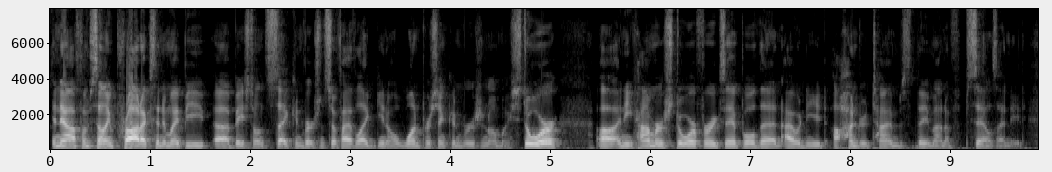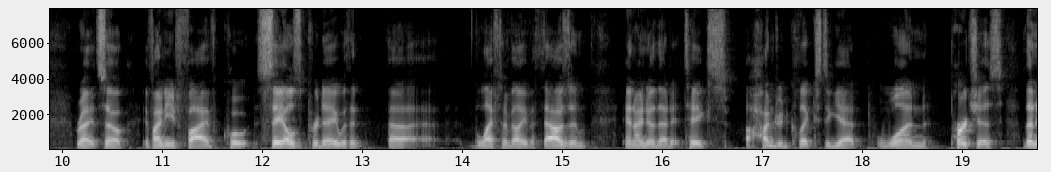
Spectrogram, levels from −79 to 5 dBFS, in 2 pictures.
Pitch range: 100-130 Hz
